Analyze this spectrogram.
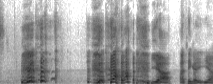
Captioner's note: laughs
